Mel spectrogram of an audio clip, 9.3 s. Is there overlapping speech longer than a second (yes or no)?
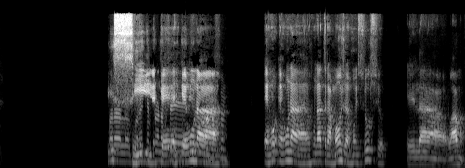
yes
